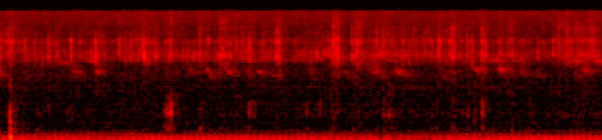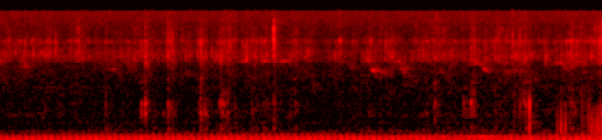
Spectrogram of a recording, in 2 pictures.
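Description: Wild baby rabbits shifting and scratching in dry hay in a cardboard box: faint scattered rustles and small scratching taps over a steady low hum, with one sharp click right at the start.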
